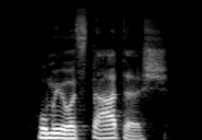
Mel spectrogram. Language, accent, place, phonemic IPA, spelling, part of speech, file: German, Germany, Berlin, /homøoˈstaːtɪʃ/, homöostatisch, adjective, De-homöostatisch.ogg
- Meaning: homeostatic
